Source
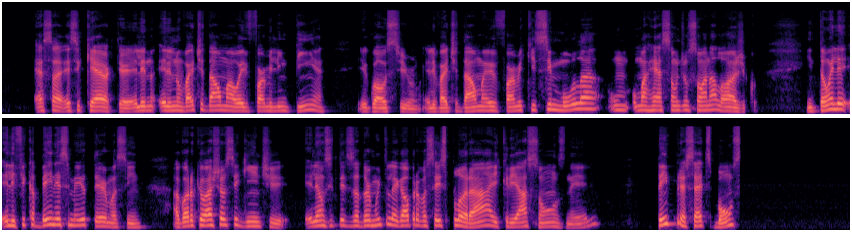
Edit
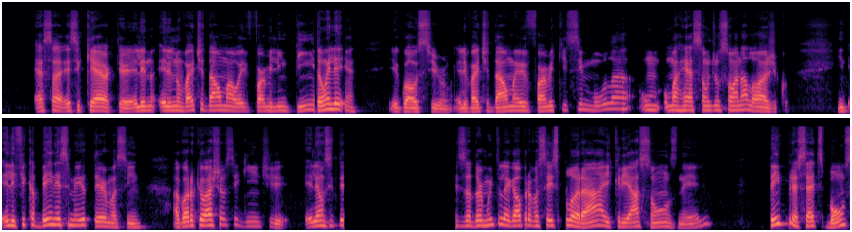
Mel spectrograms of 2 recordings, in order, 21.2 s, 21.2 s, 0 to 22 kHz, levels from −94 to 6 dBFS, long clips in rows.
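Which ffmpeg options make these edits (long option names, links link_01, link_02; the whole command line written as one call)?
ffmpeg -i in.wav -filter_complex "[0:a]asplit=10[link_01][link_02][link_03][link_04][link_05][link_06][link_07][link_08][link_09][link_10];[link_01]atrim=end=3.18,asetpts=PTS-STARTPTS,afade=type=out:start_time=2.81:duration=0.37:silence=0.16788[link_11];[link_02]atrim=start=3.18:end=3.912,asetpts=PTS-STARTPTS,afade=type=in:duration=0.004:curve=hsin:silence=0.16788[link_12];[link_03]atrim=start=10.198:end=10.592[link_13];[link_04]atrim=start=3.908:end=6.522[link_14];[link_05]atrim=start=6.518:end=7.372,asetpts=PTS-STARTPTS,volume=-8.5dB[link_15];[link_06]atrim=start=7.368:end=10.202[link_16];[link_07]atrim=start=10.588:end=13.342[link_17];[link_08]atrim=start=13.338:end=14.022,asetpts=PTS-STARTPTS,volume=-10dB[link_18];[link_09]atrim=start=14.018:end=14.88,asetpts=PTS-STARTPTS,afade=type=out:start_time=0.858:duration=0.004:curve=hsin,apad=pad_dur=1.4[link_19];[link_10]atrim=start=14.88,asetpts=PTS-STARTPTS,afade=type=in:duration=0.004:curve=hsin[link_20];[link_11][link_12]concat=n=2:v=0:a=1[link_21];[link_21][link_13]acrossfade=duration=0.004:curve1=hsin:curve2=hsin[link_22];[link_22][link_14]acrossfade=duration=0.004:curve1=hsin:curve2=hsin[link_23];[link_23][link_15]acrossfade=duration=0.004:curve1=hsin:curve2=hsin[link_24];[link_24][link_16]acrossfade=duration=0.004:curve1=hsin:curve2=hsin[link_25];[link_25][link_17]acrossfade=duration=0.004:curve1=hsin:curve2=hsin[link_26];[link_26][link_18]acrossfade=duration=0.004:curve1=hsin:curve2=hsin[link_27];[link_19][link_20]concat=n=2:v=0:a=1[link_28];[link_27][link_28]acrossfade=duration=0.004:curve1=hsin:curve2=hsin" out.wav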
